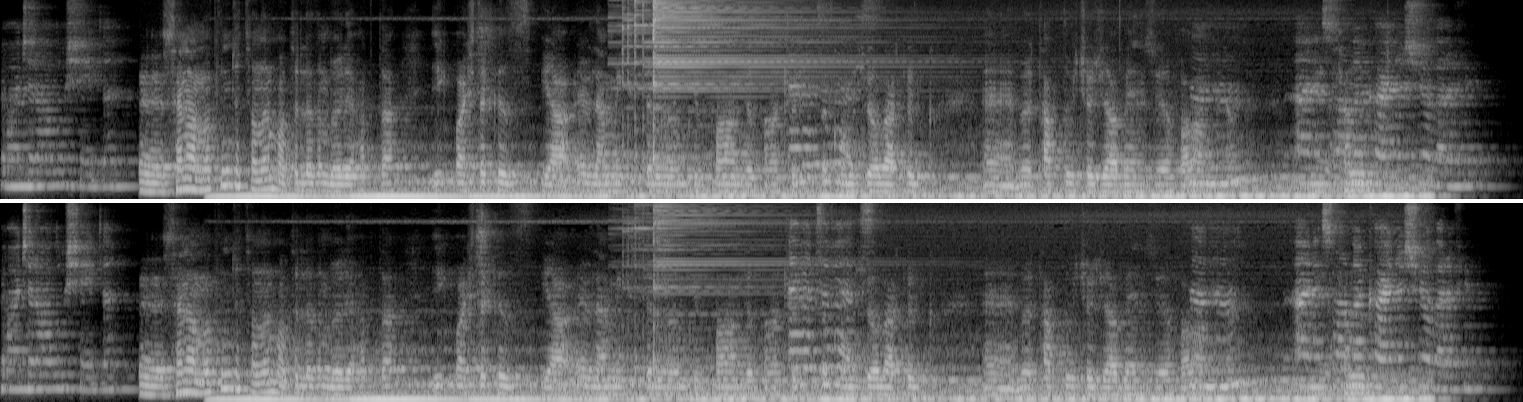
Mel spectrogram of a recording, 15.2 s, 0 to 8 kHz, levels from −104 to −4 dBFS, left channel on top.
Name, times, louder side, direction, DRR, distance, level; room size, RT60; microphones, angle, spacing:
voice 1, 0.0-1.3 4.8-4.9 7.9-8.6 11.9-12.5 12.8-14.8, right 1 dB, 40° right, 0 dB, 4.7 m, -40 dB
voice 2, 1.4-4.0 4.3-8.1 8.4-9.3 9.8-12.3 13.1-13.8, left 1 dB, 35° left, 4 dB, 2.3 m, -36 dB
sound 1, 2.0-14.3, right 1 dB, 15° right, 0.7 m, -32 dB
Tap, 6.1-12.2, left 10 dB, 90° left, 1.7 m, -41 dB
23.0 x 20.5 x 7.0 m, 0.99 s
head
